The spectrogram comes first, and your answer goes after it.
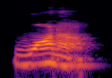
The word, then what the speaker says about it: want to: Want to is often heard and pronounced wanna.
